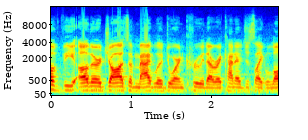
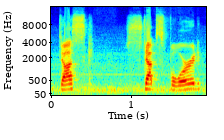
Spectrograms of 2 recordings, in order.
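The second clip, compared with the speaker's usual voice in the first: normal talking voice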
